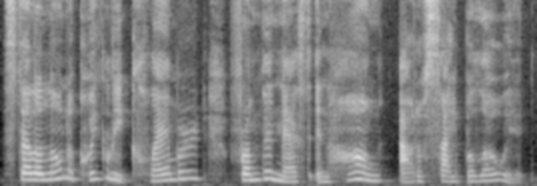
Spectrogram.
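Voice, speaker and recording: A woman reading a children's picture book aloud with deliberate, dramatic emphasis. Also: sits high. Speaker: children's story reader.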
